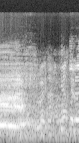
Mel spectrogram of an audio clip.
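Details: Gir and Sahiwal breed bull calves, suited for farming, at the Ambari cattle market: one low, full-toned moo that holds steady for half a second and then fades into a murmur of market crowd noise.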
